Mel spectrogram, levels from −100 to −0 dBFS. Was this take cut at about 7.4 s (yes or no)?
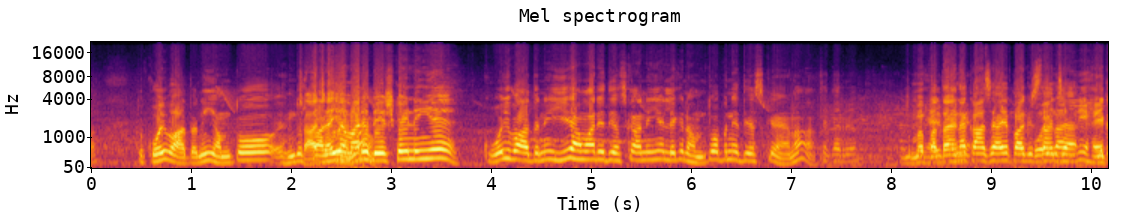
yes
